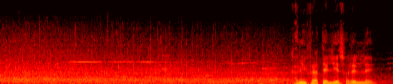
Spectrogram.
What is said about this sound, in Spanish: donde vemos también muchos peregrinos que están pues allí, muchos colores de banderas también las vemos, y ya escuchamos esos aplausos de la Plaza de San Pedro.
